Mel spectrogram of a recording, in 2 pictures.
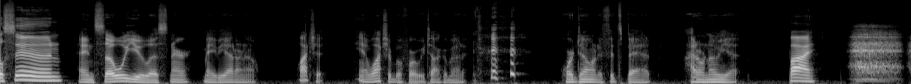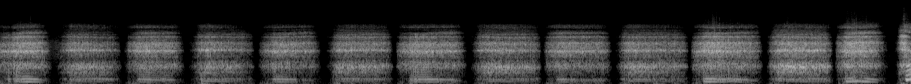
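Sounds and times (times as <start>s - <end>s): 
speech: 0.0s - 8.8s
voice imitating heavy menacing horror-film breathing: 7.6s - 18.2s.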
